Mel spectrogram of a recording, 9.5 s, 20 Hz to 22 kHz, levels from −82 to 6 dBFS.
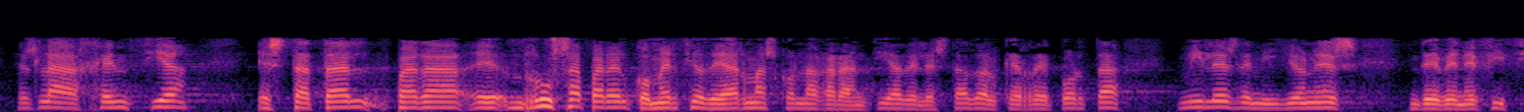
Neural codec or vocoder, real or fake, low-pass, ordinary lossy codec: none; real; 5.4 kHz; none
